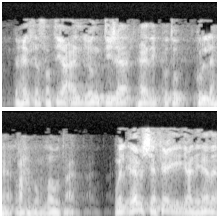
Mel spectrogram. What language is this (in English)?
Arabic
